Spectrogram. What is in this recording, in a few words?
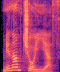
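"менам чойяс", Komi, female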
